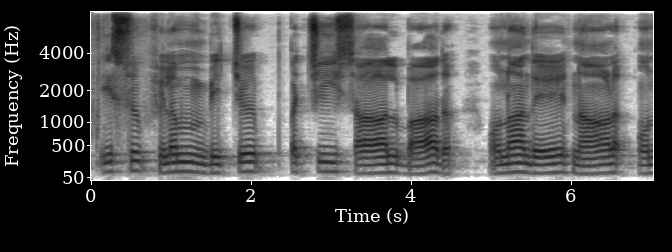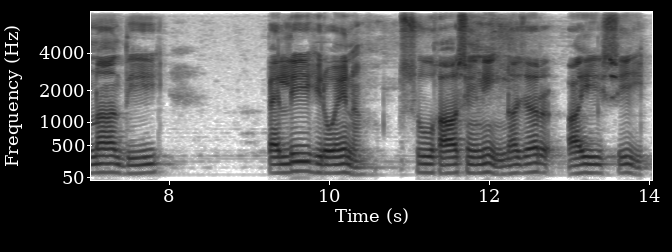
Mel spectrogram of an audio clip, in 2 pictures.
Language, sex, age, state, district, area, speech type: Punjabi, male, 18-30, Punjab, Sangrur, urban, read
